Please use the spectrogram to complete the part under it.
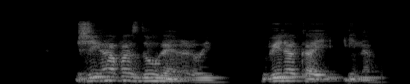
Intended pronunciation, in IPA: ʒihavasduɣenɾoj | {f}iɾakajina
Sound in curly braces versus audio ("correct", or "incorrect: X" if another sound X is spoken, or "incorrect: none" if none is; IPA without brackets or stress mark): incorrect: v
